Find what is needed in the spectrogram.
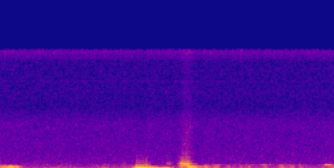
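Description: Amplified playback of a phone voice recording: a loud, low, distorted burst right at the start and another about two seconds in, followed by a brief higher sound, with faint short hums in between.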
